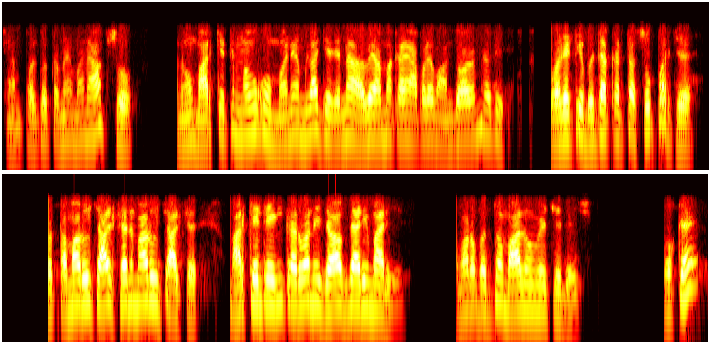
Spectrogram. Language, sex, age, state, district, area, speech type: Gujarati, male, 60+, Gujarat, Rajkot, rural, conversation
